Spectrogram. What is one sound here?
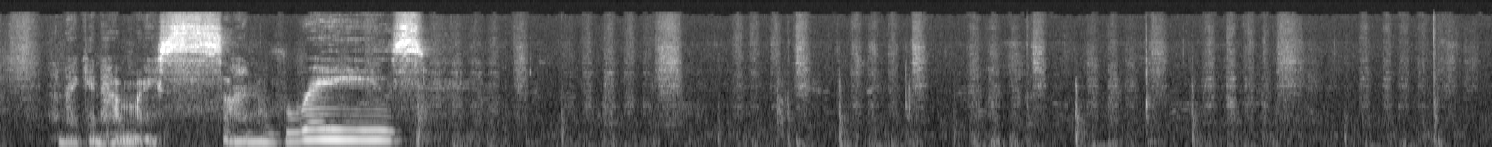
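A crayon scratches softly across paper.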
